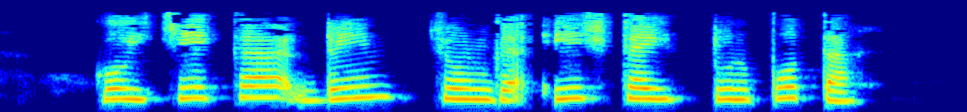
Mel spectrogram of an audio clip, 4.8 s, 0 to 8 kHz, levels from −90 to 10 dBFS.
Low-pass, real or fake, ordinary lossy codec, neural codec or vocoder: 7.2 kHz; fake; MP3, 24 kbps; codec, 16 kHz, 1.1 kbps, Voila-Tokenizer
